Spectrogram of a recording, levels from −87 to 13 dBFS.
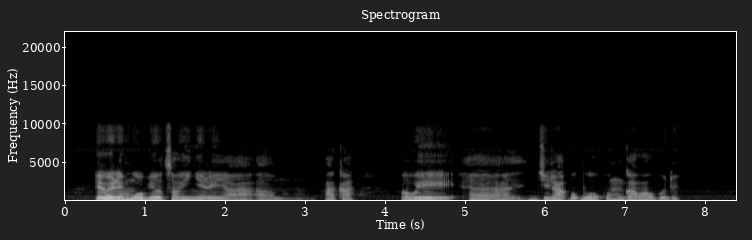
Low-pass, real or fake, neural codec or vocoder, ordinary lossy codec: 9.9 kHz; fake; vocoder, 22.05 kHz, 80 mel bands, WaveNeXt; none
